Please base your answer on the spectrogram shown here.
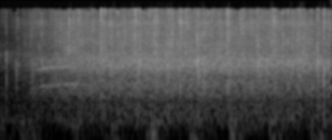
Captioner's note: audience applauding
